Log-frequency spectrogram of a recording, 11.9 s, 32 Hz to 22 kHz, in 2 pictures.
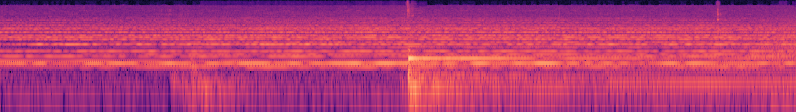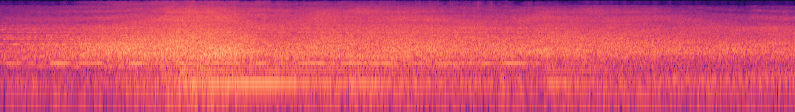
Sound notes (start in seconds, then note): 0.0 light piano music; 8.7 highway noise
